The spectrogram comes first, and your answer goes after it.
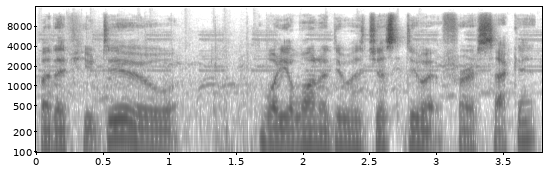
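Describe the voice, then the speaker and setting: A fairly low-pitched man speaking at a moderate pace offers instructional game commentary, laying out tips one step after another in a casual style. Behind him are game music and gunfire.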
